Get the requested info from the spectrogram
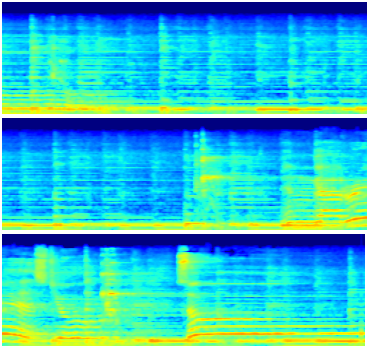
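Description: Acoustic guitar accompaniment playing steadily, with a voice coming in about two thirds of the way through to sing a wavering phrase and then a long held note near the end.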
